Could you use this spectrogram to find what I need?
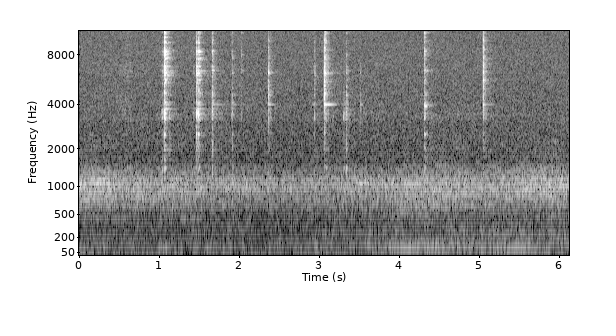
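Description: Metal parts clink lightly as they are handled.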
